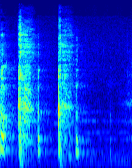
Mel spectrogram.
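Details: Two short, sharp coughs, each ending in a brief second burst, from an adult who has a cough but is still eating iced dessert.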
